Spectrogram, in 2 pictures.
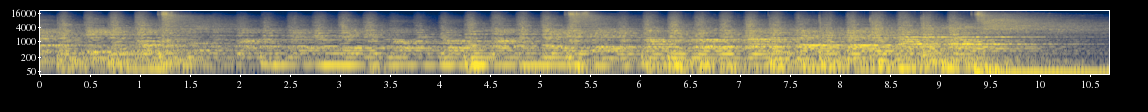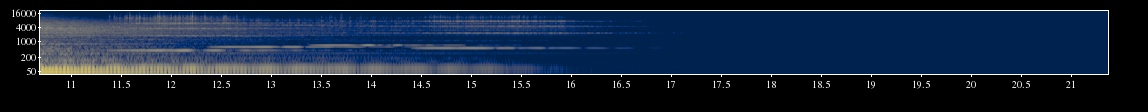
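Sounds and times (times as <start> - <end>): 
bassoon playing instrumental music: 0.2 - 10.9.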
